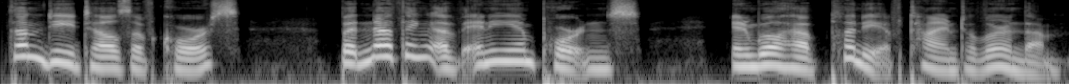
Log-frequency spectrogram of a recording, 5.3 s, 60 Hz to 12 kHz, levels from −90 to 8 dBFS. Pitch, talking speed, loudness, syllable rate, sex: 195 Hz, 200 wpm, -18 LUFS, 6.1 syllables/s, female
